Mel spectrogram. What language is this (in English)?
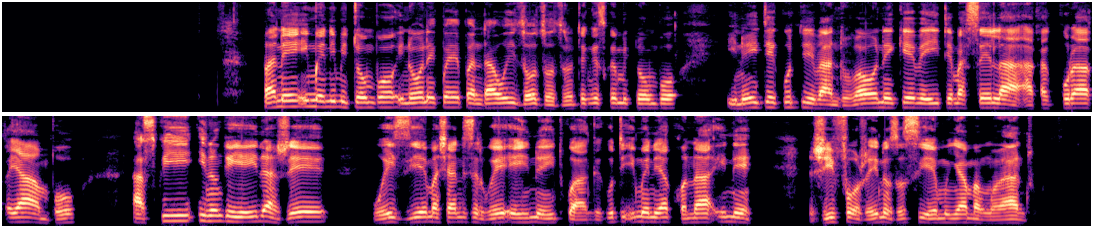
Ndau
